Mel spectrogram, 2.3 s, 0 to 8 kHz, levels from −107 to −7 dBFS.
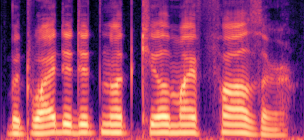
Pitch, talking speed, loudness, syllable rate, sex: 155 Hz, 210 wpm, -15 LUFS, 4.2 syllables/s, male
